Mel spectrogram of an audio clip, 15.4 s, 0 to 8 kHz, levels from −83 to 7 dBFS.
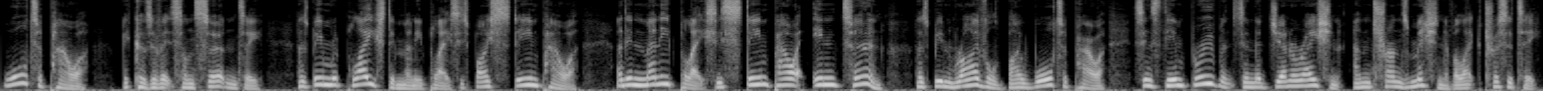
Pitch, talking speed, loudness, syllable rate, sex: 155 Hz, 150 wpm, -19 LUFS, 5.2 syllables/s, male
